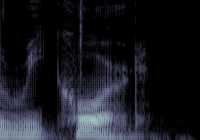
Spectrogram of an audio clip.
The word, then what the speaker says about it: record: Now, to record, think about the way we pronounce that word and where the emphasis is on the syllable. It's on the second syllable, to record.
